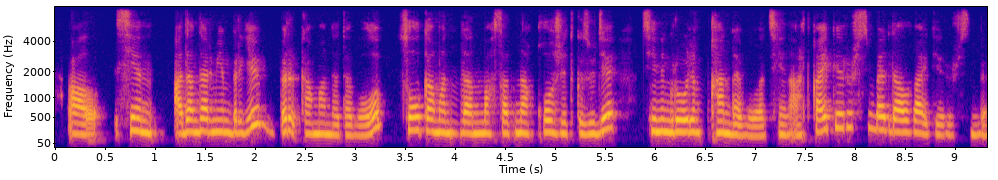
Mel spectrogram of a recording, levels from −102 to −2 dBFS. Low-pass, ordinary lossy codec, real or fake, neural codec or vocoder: none; none; real; none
